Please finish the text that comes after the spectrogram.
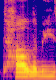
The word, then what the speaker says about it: Ptolemy: you hear the word Ptolemy starts with a p p t o l e m y Ptolemy the p is silent of course that's Greek people are running Egypt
